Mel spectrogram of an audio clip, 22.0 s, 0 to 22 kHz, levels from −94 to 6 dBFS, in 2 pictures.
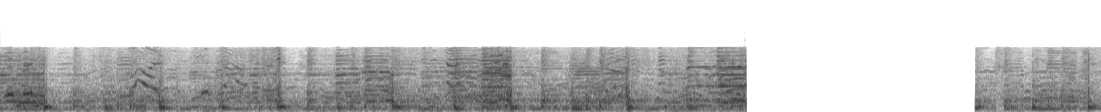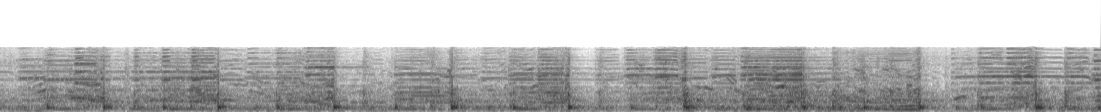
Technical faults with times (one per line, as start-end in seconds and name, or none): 7.46-9.75 audio dropout to silence
9.96-10.04 sound dropped by the voice detector
12.26-12.30 sound dropped by the voice detector
20.46-20.52 sound dropped by the voice detector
